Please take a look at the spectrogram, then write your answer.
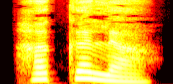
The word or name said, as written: ಹಕಲ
